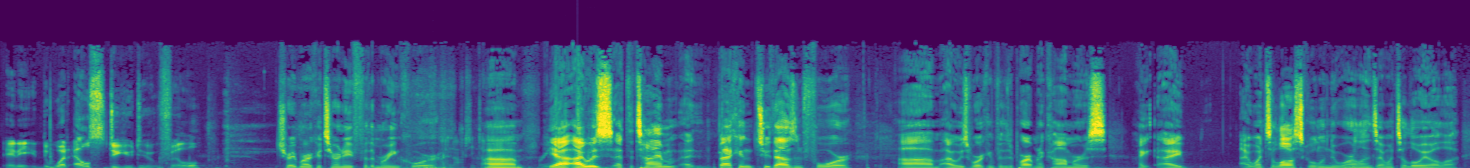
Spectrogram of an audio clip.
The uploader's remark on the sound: coming to you (not even remotely) live from the San Antonio Cocktail Conference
